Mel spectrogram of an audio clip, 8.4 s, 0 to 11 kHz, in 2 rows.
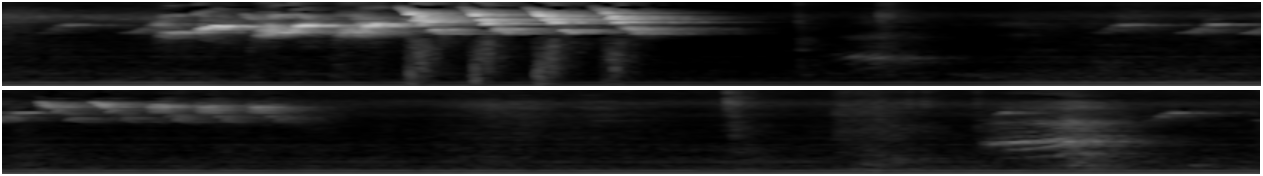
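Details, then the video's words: A double-collared seedeater five months old delivers a loud, quick series of buzzy chirps lasting about one and a half seconds, then a quieter high trilled phrase after a pause; faint clicks and a steady background hum. "FILHOTE DE COLEIRO AVAX 5 MESES DE VIDA"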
